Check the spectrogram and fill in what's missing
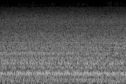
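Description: A four-wheel-drive JDM van runs on a dyno, its engine a steady, dense mechanical drone with rumble and vibration, loud and continuous throughout.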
